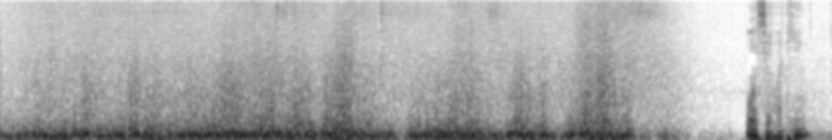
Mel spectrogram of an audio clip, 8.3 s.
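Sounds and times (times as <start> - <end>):
wind blowing: 0.0 - 7.4
speech: 7.5 - 8.3.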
